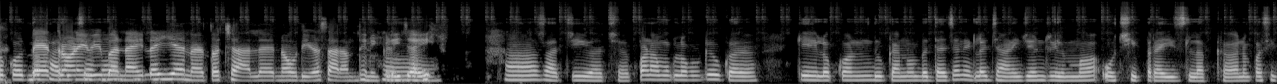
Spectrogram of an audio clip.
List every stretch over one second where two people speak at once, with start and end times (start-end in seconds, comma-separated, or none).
none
